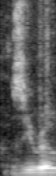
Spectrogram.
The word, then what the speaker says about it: Xero: are from zero shoes the name zero is spelled with an X as you can see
